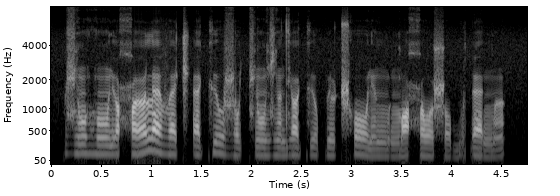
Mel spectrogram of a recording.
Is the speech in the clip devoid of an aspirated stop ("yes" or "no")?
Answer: no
